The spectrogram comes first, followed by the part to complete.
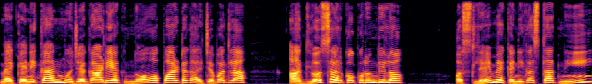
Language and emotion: Goan Konkani, surprised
